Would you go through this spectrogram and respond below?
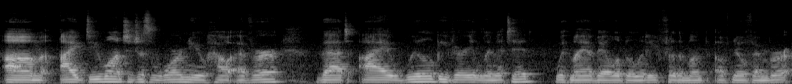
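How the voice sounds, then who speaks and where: Soft-spoken man, slightly raspy, roomy sound. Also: on the low side, a little hiss or hum. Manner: gentle, earnest, many fillers. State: recovering from illness. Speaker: tarot reader. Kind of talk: casual channel intro.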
